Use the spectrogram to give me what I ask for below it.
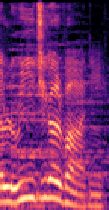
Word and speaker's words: Luigi Galvani: Ma il mio nome si pronuncia Luigi Galvani.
